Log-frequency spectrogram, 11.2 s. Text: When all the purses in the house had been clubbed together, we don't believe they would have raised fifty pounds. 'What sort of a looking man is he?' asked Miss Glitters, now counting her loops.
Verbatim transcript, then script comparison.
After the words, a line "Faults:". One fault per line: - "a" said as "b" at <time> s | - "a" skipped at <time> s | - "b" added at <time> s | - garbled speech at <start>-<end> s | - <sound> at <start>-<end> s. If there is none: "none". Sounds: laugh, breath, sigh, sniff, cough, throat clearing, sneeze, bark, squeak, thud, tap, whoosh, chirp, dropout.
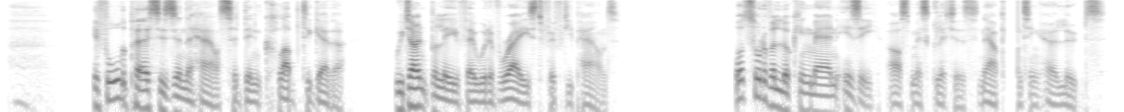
If all the purses in the house had been clubbed together, we don't believe they would have raised fifty pounds. 'What sort of a looking man is he?' asked Miss Glitters, now counting her loops.
Faults:
- sigh at 0.1-0.7 s
- "When" said as "If" at 0.9 s
- dropout at 10.1-10.2 s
